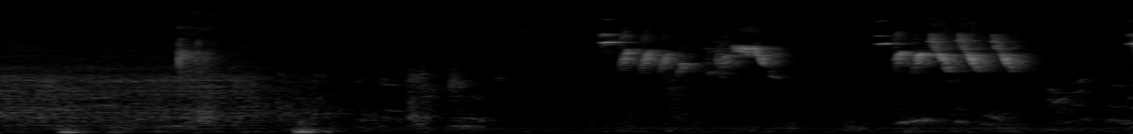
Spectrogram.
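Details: European goldfinch, an owner's bird praised for good 'şak şaklı' song without faults, giving short bursts of high, rapid twittering and buzzy trills after an opening of murmured room noise.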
